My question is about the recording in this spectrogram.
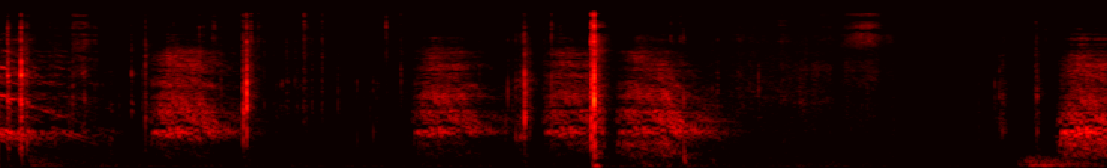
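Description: Plastic parts of a Lieflasher toy replica being handled and folded between modes: short scraping slides, with sharp snaps as pieces click into place, the loudest snap about four seconds in.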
